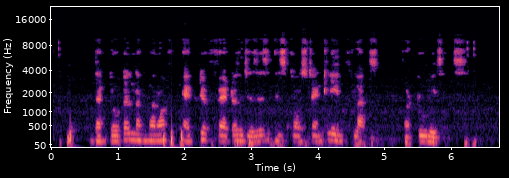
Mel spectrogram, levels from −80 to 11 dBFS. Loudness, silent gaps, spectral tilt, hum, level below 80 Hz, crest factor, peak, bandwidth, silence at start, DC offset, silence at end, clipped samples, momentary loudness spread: -20 LUFS; none; -4 dB/octave; none; -40 dBFS; 20 dB; -2 dBFS; 10 kHz; 0.1 s; under 0.1%; 0.35 s; under 0.1%; 7 LU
